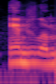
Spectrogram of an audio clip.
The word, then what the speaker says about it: Angela: Well, so Josie tweeted at us, said, hey Hellbent Pod, noticed you pronounce Angela Merkel's first name like in Spanish. In German, it has a hard G, like in quote, guys.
